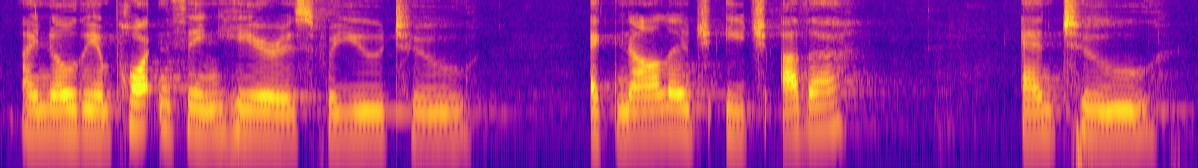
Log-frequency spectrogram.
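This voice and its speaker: Noticeable background noise accompanies a woman speaking at a very slow pace and a fairly low pitch. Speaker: retired university administrator, keynote speaker. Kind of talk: ceremony speech.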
